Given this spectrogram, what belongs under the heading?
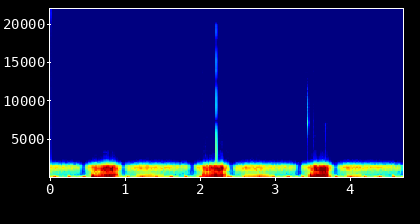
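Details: Stridor.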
